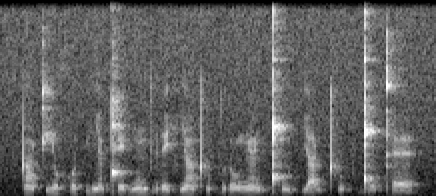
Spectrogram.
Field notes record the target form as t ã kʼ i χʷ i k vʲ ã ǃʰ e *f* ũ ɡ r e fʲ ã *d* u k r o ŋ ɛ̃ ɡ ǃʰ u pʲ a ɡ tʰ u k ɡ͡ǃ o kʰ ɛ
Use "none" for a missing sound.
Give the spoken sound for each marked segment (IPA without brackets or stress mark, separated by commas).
b, tʰ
